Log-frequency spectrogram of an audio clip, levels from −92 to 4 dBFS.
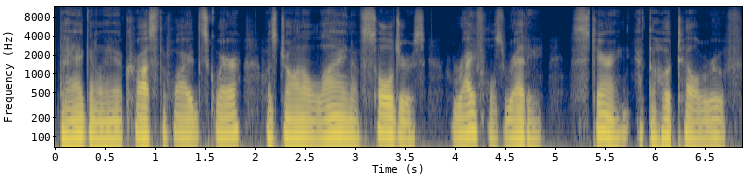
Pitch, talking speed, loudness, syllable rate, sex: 95 Hz, 155 wpm, -18 LUFS, 4.7 syllables/s, male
